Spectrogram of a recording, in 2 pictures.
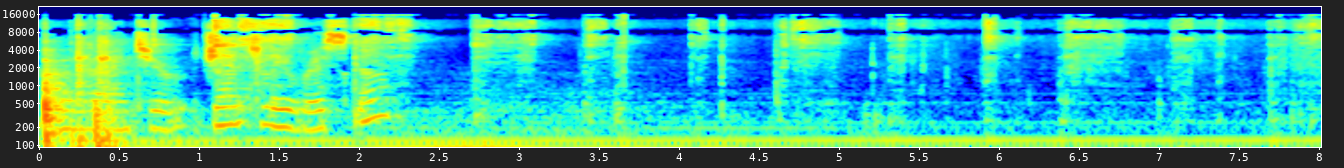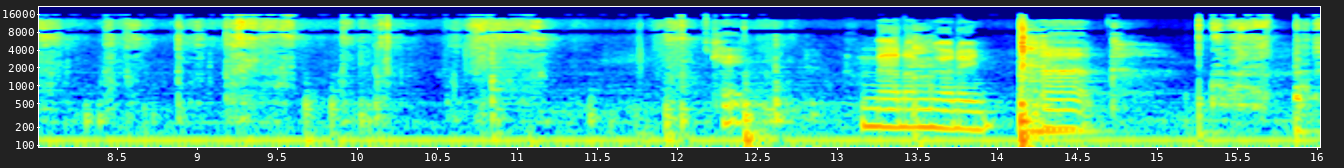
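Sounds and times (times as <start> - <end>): whisk scraping and clicking bowl: 1.0 - 12.3, 15.2 - 16.0.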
